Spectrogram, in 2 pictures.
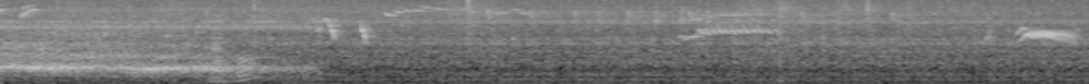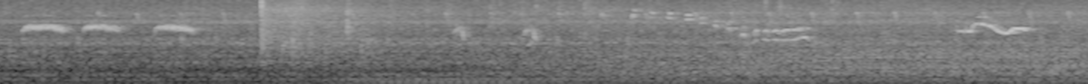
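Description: Forest birds calling: short high chirps and whistled notes scattered through, with four in a quick row near the middle. At the start a louder drawn-out call lasts about a second and a half, then stops.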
